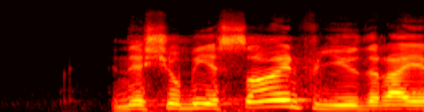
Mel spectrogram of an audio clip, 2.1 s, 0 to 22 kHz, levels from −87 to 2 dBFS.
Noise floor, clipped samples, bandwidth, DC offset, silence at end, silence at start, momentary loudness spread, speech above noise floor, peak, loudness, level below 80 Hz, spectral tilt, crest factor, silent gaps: -73 dBFS; under 0.1%; 14 kHz; under 0.1%; 0 s; 0.55 s; 6 LU; 47 dB; -10 dBFS; -26 LUFS; -64 dBFS; -4 dB/octave; 16 dB; none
